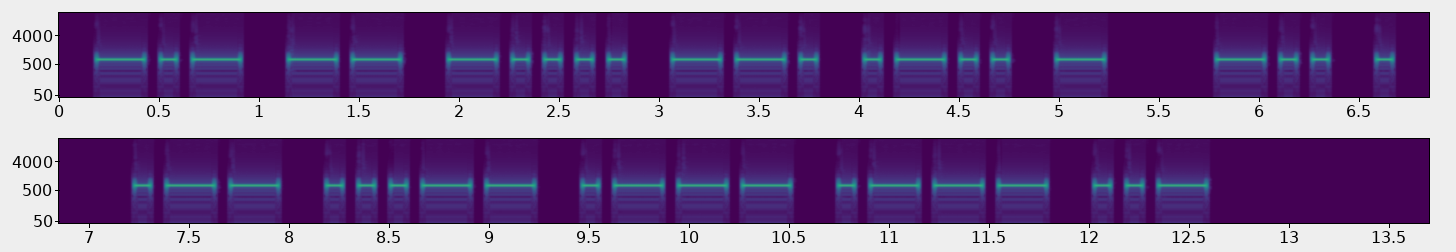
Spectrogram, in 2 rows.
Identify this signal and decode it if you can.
Morse code, heard as a keyed tone, about 16 wpm, 700 Hz. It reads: KM6GLT DE W3JJU
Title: USA Callsign DE Callsign 15wpm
